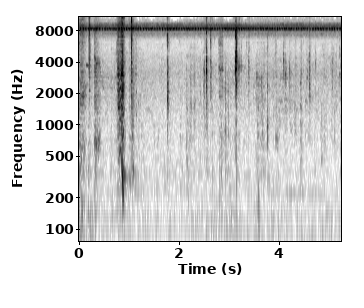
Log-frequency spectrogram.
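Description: Eating sounds close to the microphone: scattered mouth clicks and smacks of chewing, the loudest about a second in.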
